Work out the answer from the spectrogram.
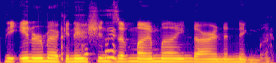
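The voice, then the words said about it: Imitates a cartoon character's voice. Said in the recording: “my Patrick impression? ... Worse than mine, for sure.”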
